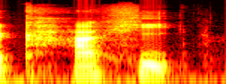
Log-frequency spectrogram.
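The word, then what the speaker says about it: かひ: 对，就是可否这两个中文字在日文里面，它的表达就是是否可以的这个意思的时候，它的读音是 kahi，所以它就很像咖啡的那个音。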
